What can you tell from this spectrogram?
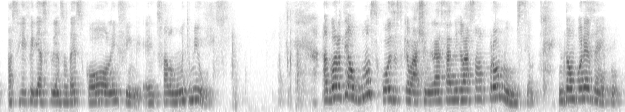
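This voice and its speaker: A Brazilian woman in her thirties with a Brazilian Portuguese accent, chatting casually to camera as a vlogger, amused and full of examples. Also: on the high side. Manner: chatty, amused, explains with many examples and restarts. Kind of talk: casual explainer chat to camera.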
